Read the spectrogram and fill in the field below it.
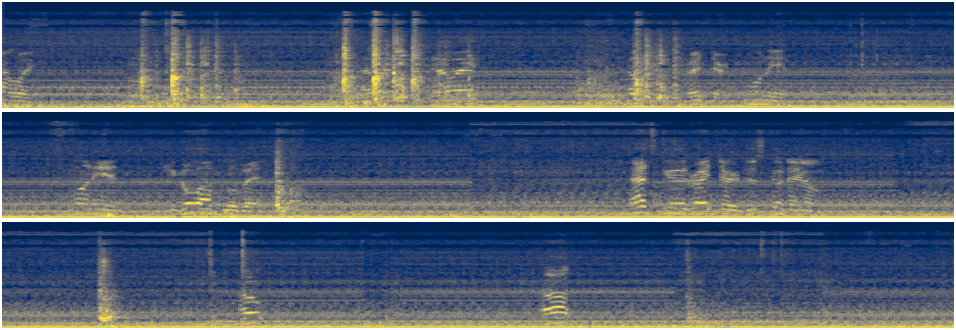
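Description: A diesel engine idles steadily with a low hum.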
